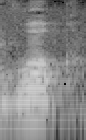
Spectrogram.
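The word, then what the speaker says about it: walk: वॉक, ऐसे बहुत से वर्ड हैं आपने देखे होंगे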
